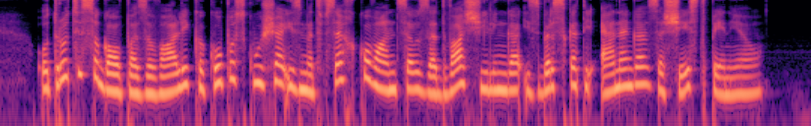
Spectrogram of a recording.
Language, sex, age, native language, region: Slovenian, female, 18-29, Hungarian, Pomurje region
